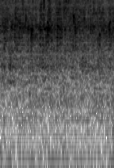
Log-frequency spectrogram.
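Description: Salmon and shrimp sizzle in a pan with the juices from their seasonings, a bright, steady frying hiss up close with no talking.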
